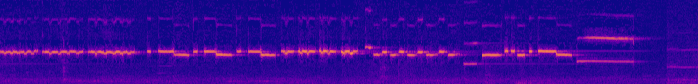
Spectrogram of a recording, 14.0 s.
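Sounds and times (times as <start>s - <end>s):
domestic Atlantic canary of the Russian song type singing whistled trills: 0.0s - 13.0s.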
